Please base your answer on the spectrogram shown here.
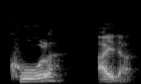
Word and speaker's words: Kulajda: So we will be making bread, Czech sourdough, and we'll be making a soup that is called Kulajda.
